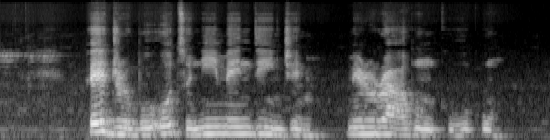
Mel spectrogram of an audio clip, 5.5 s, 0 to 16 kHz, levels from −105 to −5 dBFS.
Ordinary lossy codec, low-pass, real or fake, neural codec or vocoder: none; 14.4 kHz; fake; vocoder, 44.1 kHz, 128 mel bands every 256 samples, BigVGAN v2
